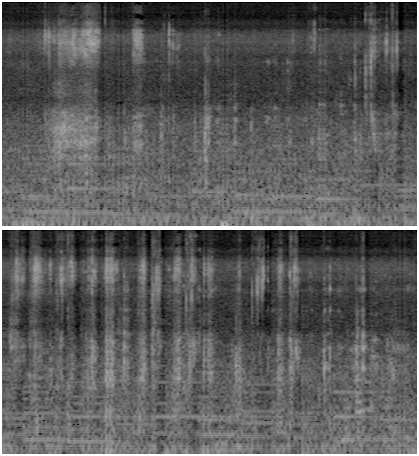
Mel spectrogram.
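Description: Close-miked eating sounds of a man eating rice and curry by hand. There is a loud wet mouthful about half a second in, then a run of crisp crunching clicks from about the middle on as he bites raw onion slices. Soft background music plays under it.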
